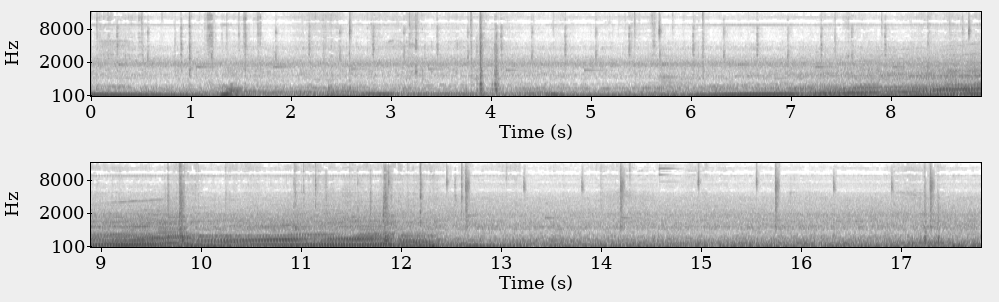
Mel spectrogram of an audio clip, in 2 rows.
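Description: BMW M6 engine running while driving in traffic. Its low note climbs steadily in pitch as the car accelerates from about five seconds in to about twelve, then drops back to a steady cruise.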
